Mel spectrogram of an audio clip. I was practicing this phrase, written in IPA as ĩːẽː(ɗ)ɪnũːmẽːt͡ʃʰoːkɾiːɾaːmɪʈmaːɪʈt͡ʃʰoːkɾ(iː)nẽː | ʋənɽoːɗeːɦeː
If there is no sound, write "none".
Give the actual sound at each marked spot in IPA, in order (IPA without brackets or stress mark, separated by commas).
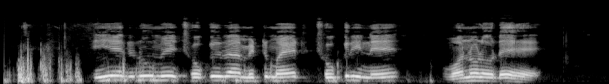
ɗ, iː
